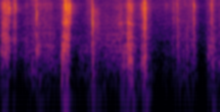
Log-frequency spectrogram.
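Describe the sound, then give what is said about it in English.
A dog crunching popcorn: a quick, uneven series of sharp, crisp crackles and snaps, fairly loud, with brief pauses between bites and no talking. “This is a dog eating popcorn.”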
